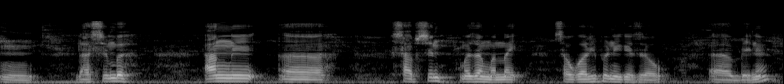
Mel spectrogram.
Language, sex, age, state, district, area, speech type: Bodo, male, 30-45, Assam, Baksa, urban, spontaneous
